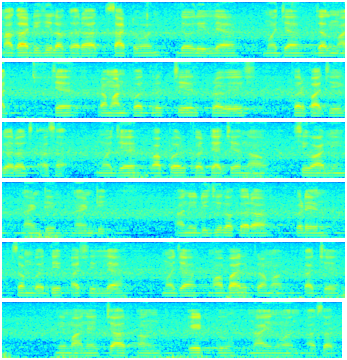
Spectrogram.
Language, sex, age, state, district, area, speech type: Goan Konkani, male, 18-30, Goa, Quepem, rural, read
